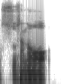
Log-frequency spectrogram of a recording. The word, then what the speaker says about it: スサノオ: 哎，速斩明尊跟须佐之男在日语里的读法都读作スサノオ。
